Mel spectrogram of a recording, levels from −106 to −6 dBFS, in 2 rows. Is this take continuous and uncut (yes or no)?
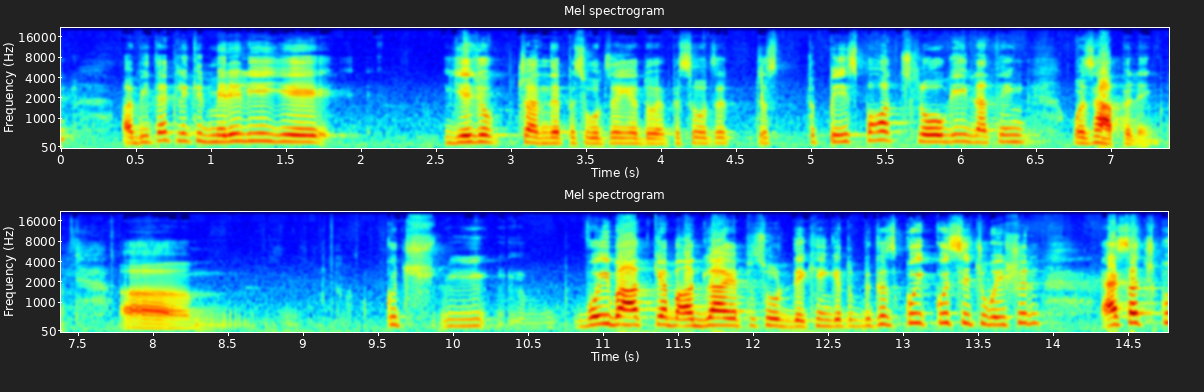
yes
